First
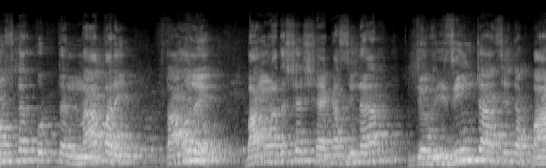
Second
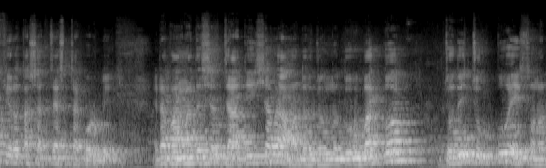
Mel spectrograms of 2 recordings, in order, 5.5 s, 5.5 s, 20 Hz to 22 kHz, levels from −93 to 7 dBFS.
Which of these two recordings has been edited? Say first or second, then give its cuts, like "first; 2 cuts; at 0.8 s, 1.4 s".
second; 1 cut; at 1.3 s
